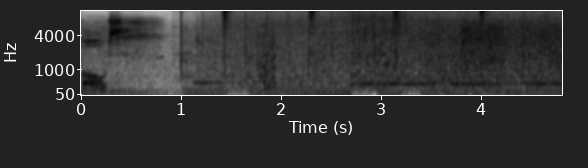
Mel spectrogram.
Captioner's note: waves crashing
